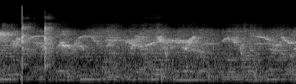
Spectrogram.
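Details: A loud white-rumped shama with a tail almost 8 inches long and still growing pours out a rich, continuous run of sweet, varied whistles and slurred notes, with two sharp clicks near the start.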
